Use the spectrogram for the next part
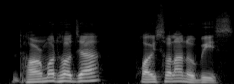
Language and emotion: Assamese, neutral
